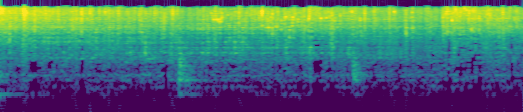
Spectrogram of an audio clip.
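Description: Spice-coated potato slices sizzling and crackling in a shallow layer of hot oil in a nonstick frying pan, a steady frying hiss.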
